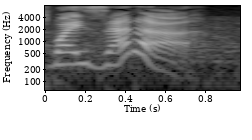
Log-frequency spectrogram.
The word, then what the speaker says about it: Wayzata: Well, I would say Wayzata. That was pretty good. It's Wayzata.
